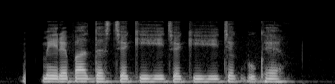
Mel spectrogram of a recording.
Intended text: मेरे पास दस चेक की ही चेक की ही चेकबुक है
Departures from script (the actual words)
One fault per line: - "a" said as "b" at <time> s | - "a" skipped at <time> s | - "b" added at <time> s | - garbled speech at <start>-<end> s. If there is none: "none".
none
